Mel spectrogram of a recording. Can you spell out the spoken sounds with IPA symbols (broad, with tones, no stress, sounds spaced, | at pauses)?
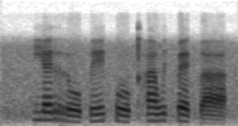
j ɛ˦ r oː˨ p eː˦ k͡p oː˨ kʰ ã˦ w ɪ˦ k͡p ɛ˦˨ ɡ͡b aː˨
